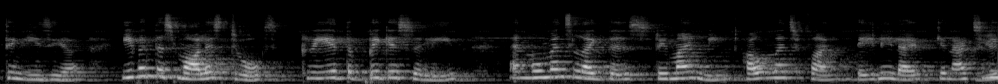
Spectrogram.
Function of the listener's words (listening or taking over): taking over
